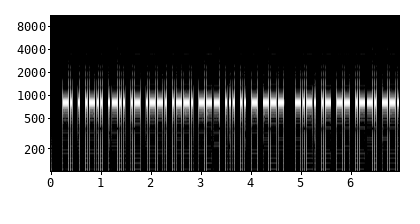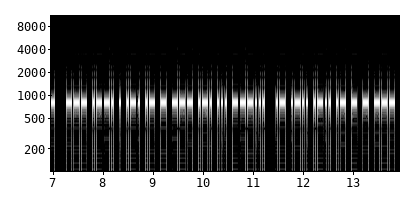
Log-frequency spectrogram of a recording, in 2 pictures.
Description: Morse code, heard as a keyed tone, about 32 wpm, 800 Hz. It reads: NELLAPPOSITO CAMPO OPERATORS: ALLATTO
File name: ITALIEN texte clair 2 vitesse 30 mots minute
